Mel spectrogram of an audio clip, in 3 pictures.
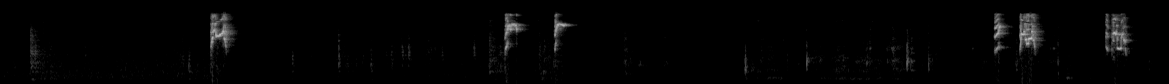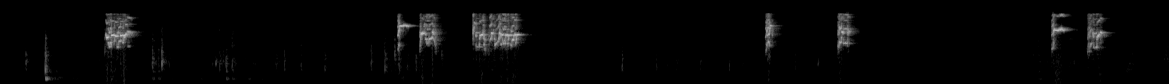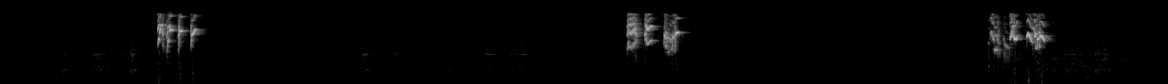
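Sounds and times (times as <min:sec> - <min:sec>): lovebirds chirping: 0:02.1 - 0:02.5, 0:05.0 - 0:05.9, 0:09.9 - 0:11.4, 0:12.7 - 0:13.2, 0:15.6 - 0:17.7, 0:19.3 - 0:20.4, 0:22.2 - 0:22.9, 0:25.0 - 0:25.6, 0:29.6 - 0:30.4, 0:33.2 - 0:34.0.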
